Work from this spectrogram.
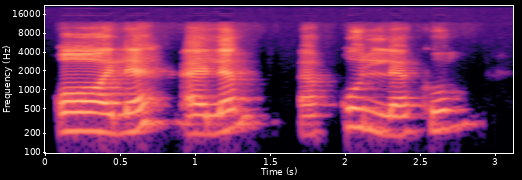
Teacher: اقل قاف کو موٹا پڑھنا ہے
